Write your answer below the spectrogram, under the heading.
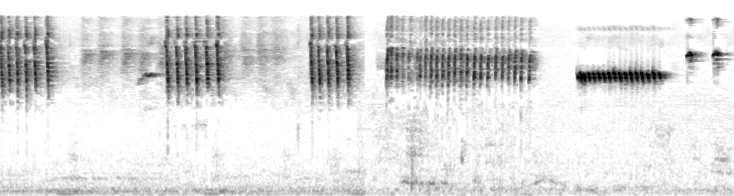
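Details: Purple-throated sunbird (kolibri ninja) song: quick high trilled bursts, a sustained buzzy trill, then a loud, very high, piercing rapid trill and short closing chirps.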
